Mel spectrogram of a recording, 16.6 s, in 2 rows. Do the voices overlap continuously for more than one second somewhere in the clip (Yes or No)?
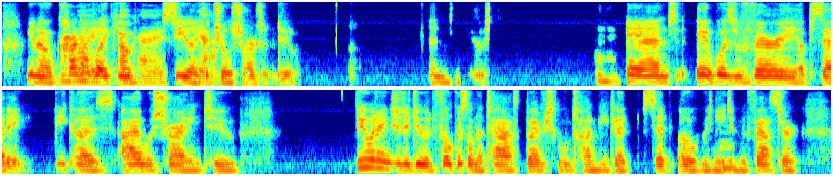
Yes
